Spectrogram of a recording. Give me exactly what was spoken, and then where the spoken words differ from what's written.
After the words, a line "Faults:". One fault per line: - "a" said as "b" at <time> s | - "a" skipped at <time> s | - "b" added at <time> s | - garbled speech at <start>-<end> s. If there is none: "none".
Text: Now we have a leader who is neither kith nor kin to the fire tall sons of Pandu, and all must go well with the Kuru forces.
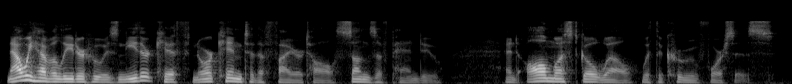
Now we have a leader who is neither kith nor kin to the fire tall sons of Pandu, and all must go well with the Kuru forces.
Faults:
none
